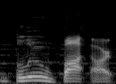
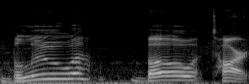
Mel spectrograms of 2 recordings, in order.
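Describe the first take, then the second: First: The t sound ends the middle word, 'bot'. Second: The t sound starts the last word, 'tart'. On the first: The speaker calls it right. "It's Blue Bot Art" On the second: The speaker calls it wrong. "I'm not saying it right"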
